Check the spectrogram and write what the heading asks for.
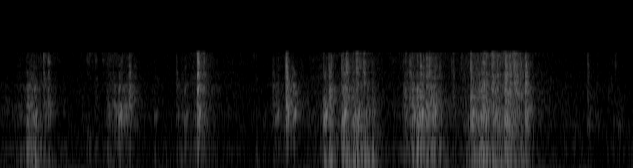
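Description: Faint, slowed-down outdoor sound: irregular low knocks and rustles, coming thick and fast from about three to five seconds in.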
